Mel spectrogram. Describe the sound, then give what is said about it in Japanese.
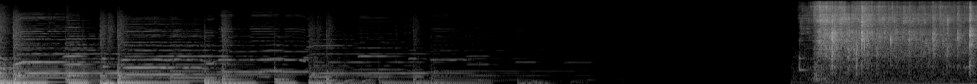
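Food cooking with a loud, steady hissing sizzle that starts abruptly after a musical passage fades out into a few seconds of silence. “料理を作る音はいい音だね。”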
